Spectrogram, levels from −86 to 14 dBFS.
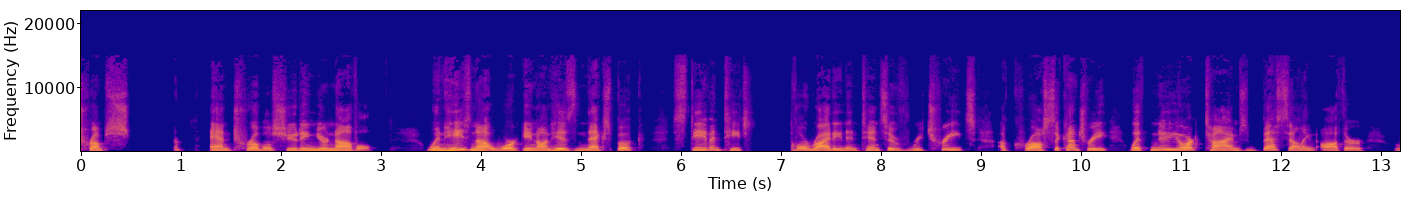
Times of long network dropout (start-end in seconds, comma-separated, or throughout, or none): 0.47-0.95, 6.65-7.24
